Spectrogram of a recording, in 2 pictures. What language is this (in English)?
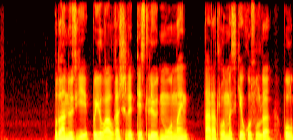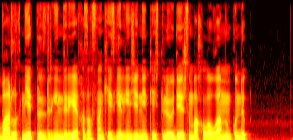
Kazakh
